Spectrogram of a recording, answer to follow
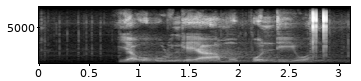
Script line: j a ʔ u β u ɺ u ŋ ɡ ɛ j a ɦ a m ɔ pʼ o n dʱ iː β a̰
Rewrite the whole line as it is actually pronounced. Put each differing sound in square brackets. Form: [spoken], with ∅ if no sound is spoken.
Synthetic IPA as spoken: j a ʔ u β u ɺ u ŋ ɡ ɛ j a ɦ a m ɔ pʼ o n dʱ iː [w] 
